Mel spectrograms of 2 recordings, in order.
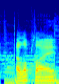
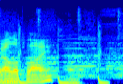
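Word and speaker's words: lapply: that we're passing to l apply l play i'm just going to call it lapley because it's l applies three syllables and laplace's just two so much easier on the right we've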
